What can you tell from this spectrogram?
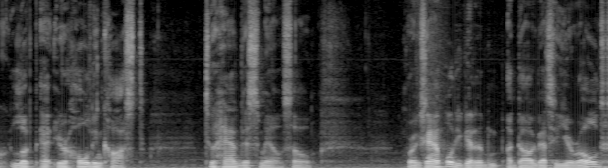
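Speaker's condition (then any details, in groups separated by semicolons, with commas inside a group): No condition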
